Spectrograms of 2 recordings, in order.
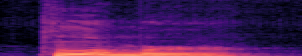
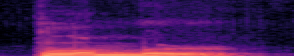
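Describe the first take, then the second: No difference in how they are said.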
